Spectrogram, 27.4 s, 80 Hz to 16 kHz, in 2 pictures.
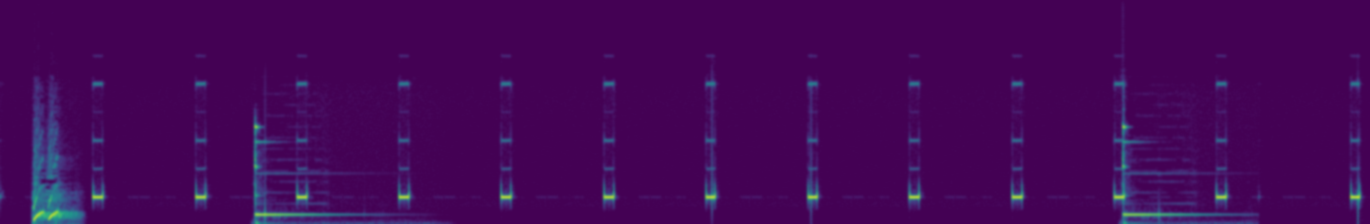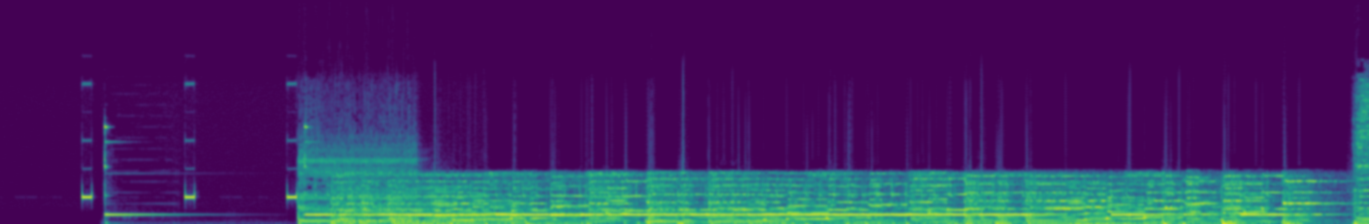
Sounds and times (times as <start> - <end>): Doorbell: 16.7 - 17.9
Music: 16.7 - 27.3.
